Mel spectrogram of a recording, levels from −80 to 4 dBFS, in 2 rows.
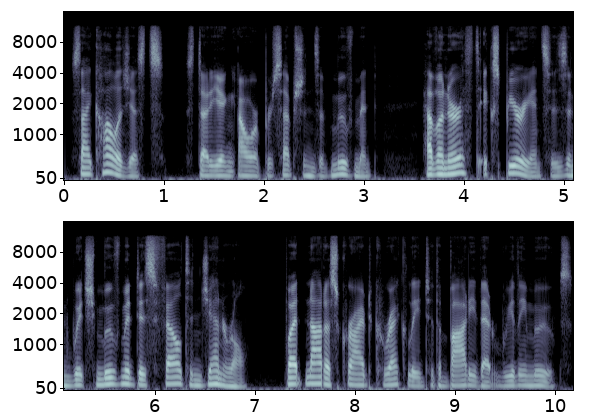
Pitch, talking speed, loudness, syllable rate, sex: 115 Hz, 155 wpm, -21 LUFS, 5.6 syllables/s, male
